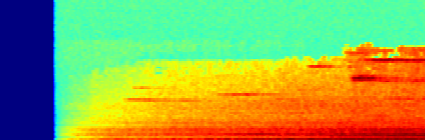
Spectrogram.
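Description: Silence, then a low, steady rumble fades in about half a second in and swells louder.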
